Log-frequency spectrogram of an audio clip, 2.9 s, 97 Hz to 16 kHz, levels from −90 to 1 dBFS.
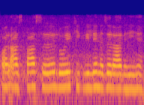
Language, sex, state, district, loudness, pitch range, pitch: Hindi, female, Chandigarh, Chandigarh, -16 LUFS, 220-235 Hz, 230 Hz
